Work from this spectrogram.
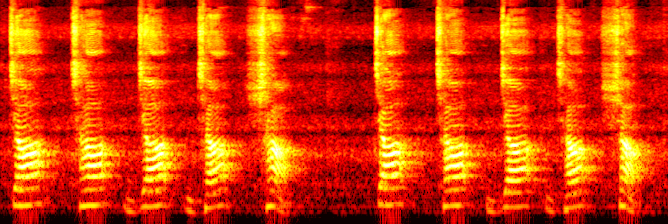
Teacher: এই শয়ের উচ্চারণটা আমাদের কেমনভাবে করতে হবে, এটা তালু দিয়ে করতে হবে।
